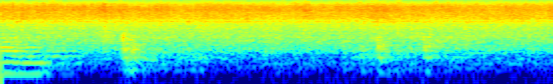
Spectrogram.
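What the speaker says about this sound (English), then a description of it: "I can hear that lamb is really sizzling away, which is great." Lamb sizzles steadily in olive oil in a casserole dish for a tagine, a constant crackling fry with a few brief stirring scrapes and no talking.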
